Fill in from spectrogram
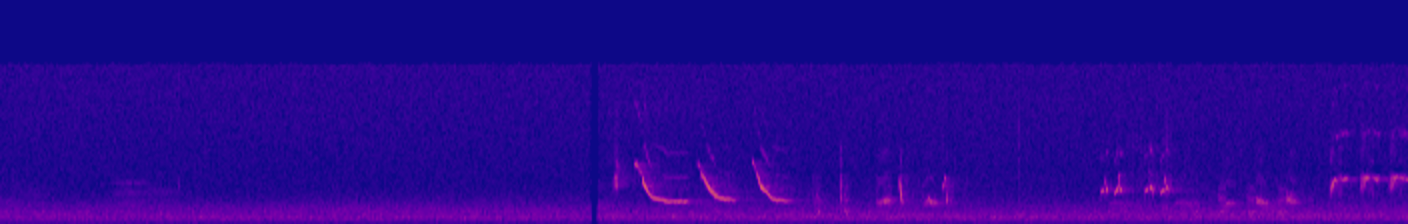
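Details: American dipper along the Britannia Slough at Dentville, Squamish; after a sudden break, a quick series of sharp, descending high notes and buzzy chips over a steady rushing water background.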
